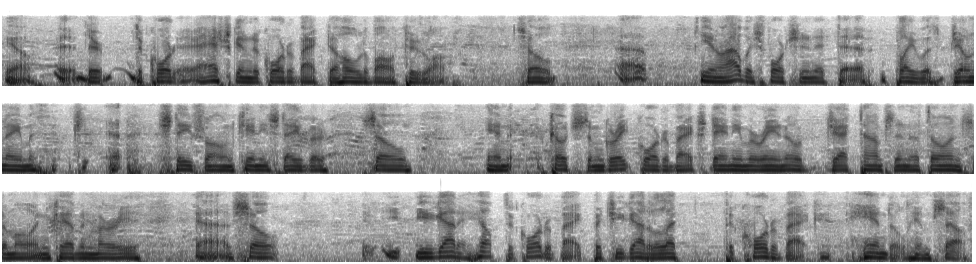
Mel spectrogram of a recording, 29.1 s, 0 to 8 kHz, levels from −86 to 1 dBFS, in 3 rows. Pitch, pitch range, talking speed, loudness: 100 Hz, 95-110 Hz, 130 wpm, -15 LUFS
